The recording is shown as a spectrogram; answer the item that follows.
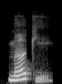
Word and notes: murky: Indian

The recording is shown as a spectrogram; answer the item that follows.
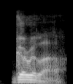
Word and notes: gorilla: British English

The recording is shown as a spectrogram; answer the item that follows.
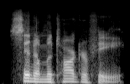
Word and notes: cinematography: American English

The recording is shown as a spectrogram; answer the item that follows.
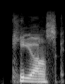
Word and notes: kiosk: American English

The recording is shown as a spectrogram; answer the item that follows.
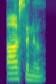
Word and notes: arsenal: Indian

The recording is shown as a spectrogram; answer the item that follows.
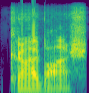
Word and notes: kibosh: American English

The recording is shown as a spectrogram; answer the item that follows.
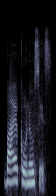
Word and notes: biocoenosis: Indian

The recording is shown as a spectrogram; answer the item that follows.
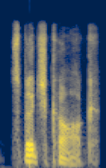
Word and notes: spitchcock: British English

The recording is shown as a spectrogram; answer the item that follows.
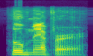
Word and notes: whomever: American English

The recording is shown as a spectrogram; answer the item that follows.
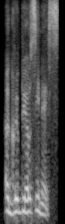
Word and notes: agribusiness: Indian

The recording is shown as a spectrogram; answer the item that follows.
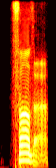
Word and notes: farther: British English

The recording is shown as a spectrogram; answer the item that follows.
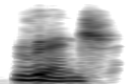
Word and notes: wrench: Indian

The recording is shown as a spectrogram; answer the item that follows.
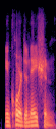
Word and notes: incoordination: American English

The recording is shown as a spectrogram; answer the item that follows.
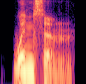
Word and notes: winsome: British English

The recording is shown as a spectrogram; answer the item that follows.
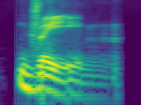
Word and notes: dream: British English

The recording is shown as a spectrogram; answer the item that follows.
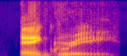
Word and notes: angry: American English

